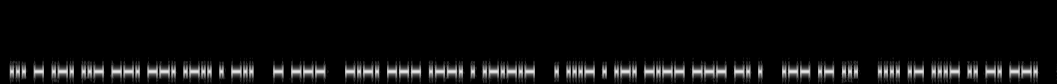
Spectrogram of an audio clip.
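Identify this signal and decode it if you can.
Morse code, heard as a keyed tone, about 40 wpm, 600 Hz. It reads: STRUGGLED TO COPE. EVERYONE WAS HAVING
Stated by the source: Morse code at 40 wpm, practice text, CW med Gnister.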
